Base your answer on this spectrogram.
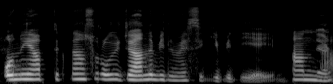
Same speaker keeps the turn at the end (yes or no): no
